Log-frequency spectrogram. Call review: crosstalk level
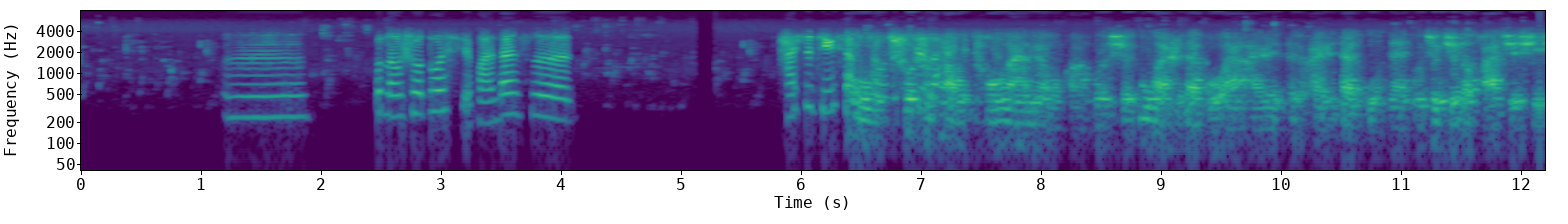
present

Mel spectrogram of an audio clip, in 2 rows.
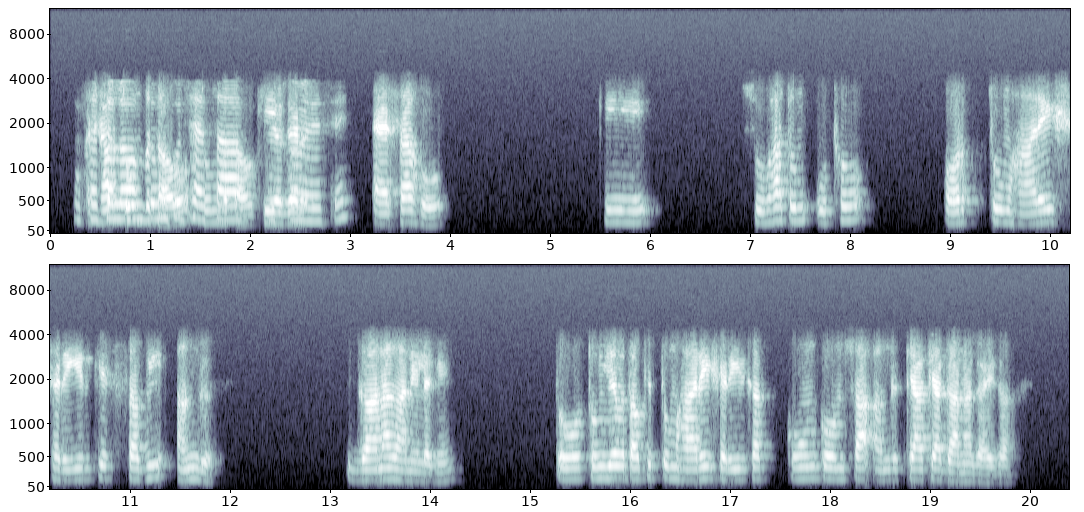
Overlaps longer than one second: present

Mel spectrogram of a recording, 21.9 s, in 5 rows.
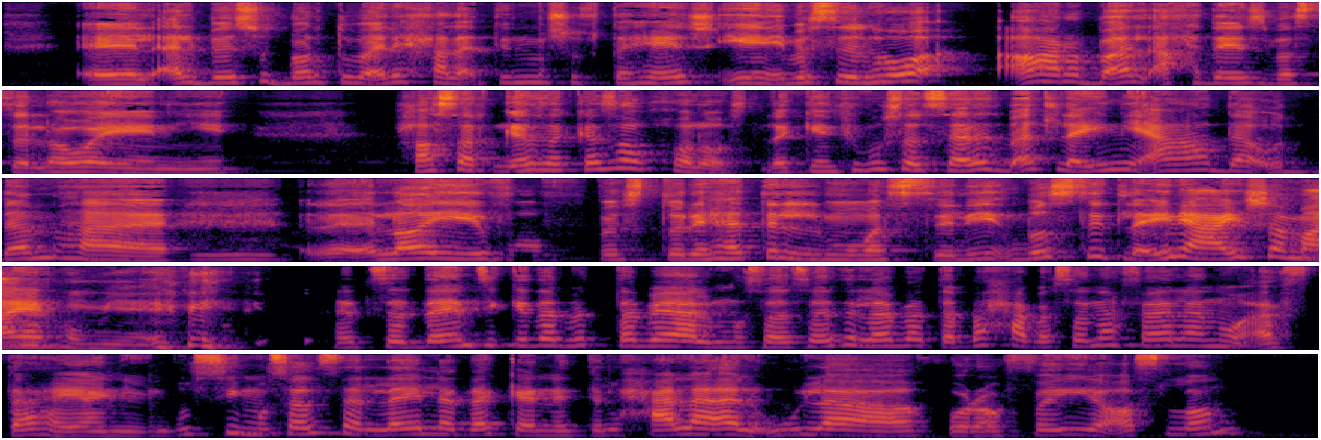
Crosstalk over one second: none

